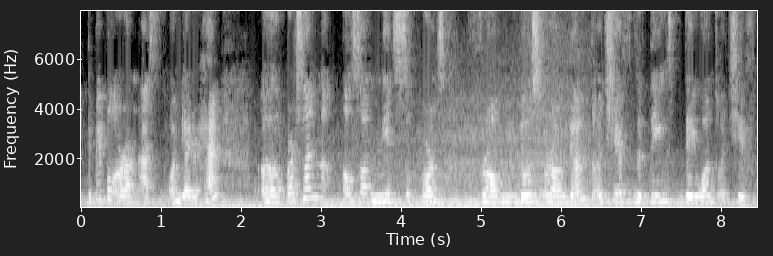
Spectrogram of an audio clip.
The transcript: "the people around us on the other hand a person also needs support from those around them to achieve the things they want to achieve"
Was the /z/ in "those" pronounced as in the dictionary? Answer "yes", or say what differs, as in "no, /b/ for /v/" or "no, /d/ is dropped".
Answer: no, /s/ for /z/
